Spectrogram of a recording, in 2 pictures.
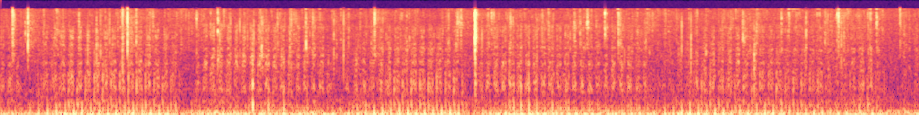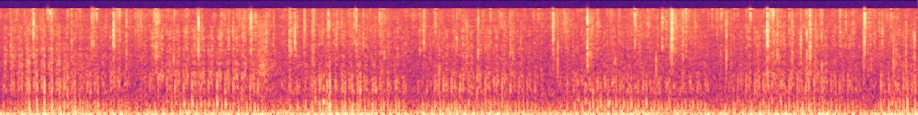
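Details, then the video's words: Purring house cat layered with fireplace crackle, meant for calming and sleep. Even, low vibrating hum pulsing in regular breaths, overlaid by frequent crisp snapping and popping of burning wood. "Purring Cat"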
